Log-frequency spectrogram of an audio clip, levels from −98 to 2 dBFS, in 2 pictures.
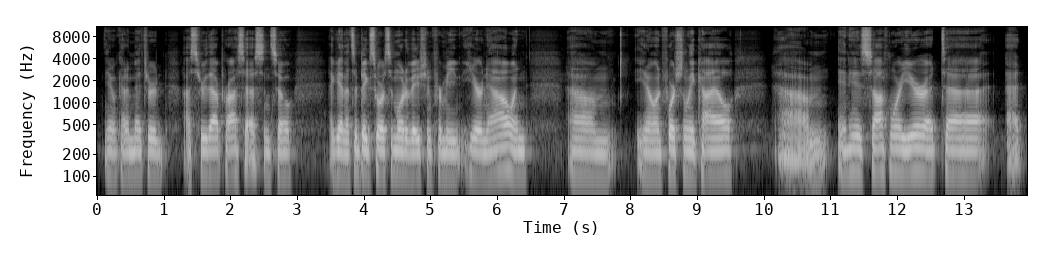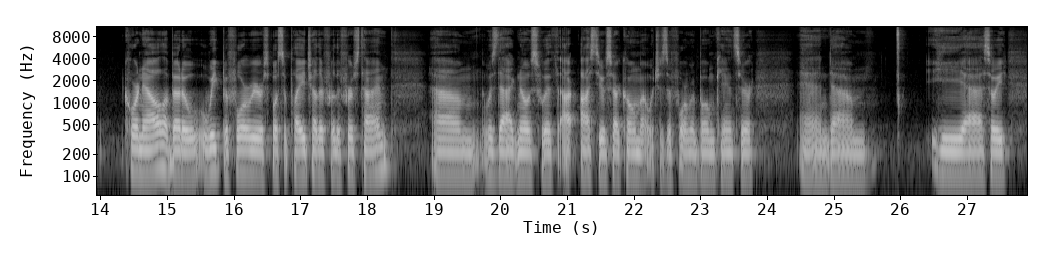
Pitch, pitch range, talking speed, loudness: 110 Hz, 105-110 Hz, 150 wpm, -28 LUFS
